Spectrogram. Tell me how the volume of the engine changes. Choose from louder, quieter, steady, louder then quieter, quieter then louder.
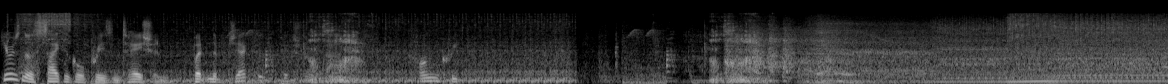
louder.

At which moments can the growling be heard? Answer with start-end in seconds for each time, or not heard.
2.2-3.8, 6.2-7.8.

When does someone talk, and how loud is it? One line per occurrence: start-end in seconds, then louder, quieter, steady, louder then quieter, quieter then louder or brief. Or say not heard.
0.0-4.6 quieter.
